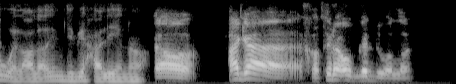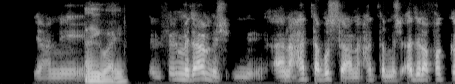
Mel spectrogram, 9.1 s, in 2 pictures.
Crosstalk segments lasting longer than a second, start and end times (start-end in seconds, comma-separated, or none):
none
